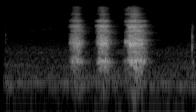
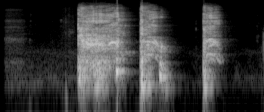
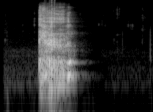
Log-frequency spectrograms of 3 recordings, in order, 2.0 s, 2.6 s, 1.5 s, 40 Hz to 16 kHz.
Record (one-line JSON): {"exhalation_length": "2.0 s", "exhalation_amplitude": 6649, "exhalation_signal_mean_std_ratio": 0.39, "three_cough_length": "2.6 s", "three_cough_amplitude": 32767, "three_cough_signal_mean_std_ratio": 0.48, "cough_length": "1.5 s", "cough_amplitude": 32768, "cough_signal_mean_std_ratio": 0.37, "survey_phase": "beta (2021-08-13 to 2022-03-07)", "age": "18-44", "gender": "Female", "wearing_mask": "No", "symptom_cough_any": true, "symptom_runny_or_blocked_nose": true, "symptom_sore_throat": true, "symptom_diarrhoea": true, "symptom_fatigue": true, "symptom_fever_high_temperature": true, "symptom_headache": true, "smoker_status": "Never smoked", "respiratory_condition_asthma": false, "respiratory_condition_other": false, "recruitment_source": "Test and Trace", "submission_delay": "1 day", "covid_test_result": "Positive", "covid_test_method": "LFT"}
